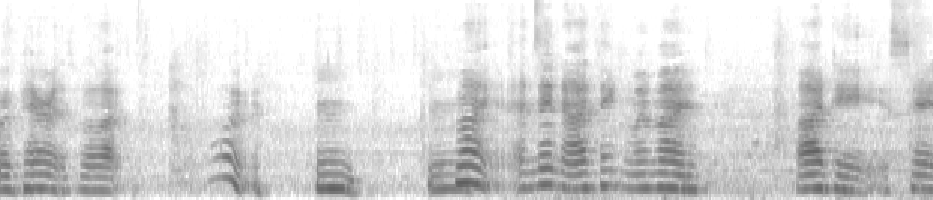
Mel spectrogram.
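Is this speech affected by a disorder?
Yes: Friedreich's ataxia; diagnosed in childhood; wheelchair since teens, about 18 years since diagnosis, progressive.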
